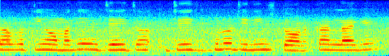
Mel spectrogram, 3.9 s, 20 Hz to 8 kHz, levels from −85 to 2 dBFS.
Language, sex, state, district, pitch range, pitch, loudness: Bengali, female, Tripura, West Tripura, 255-270 Hz, 260 Hz, -17 LUFS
